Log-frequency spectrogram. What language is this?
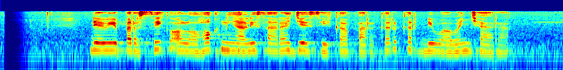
Sundanese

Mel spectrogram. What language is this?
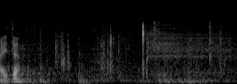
Estonian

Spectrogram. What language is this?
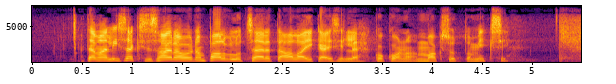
Finnish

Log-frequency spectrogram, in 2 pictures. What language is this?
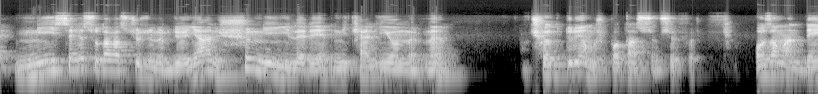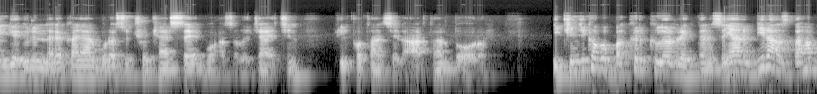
Turkish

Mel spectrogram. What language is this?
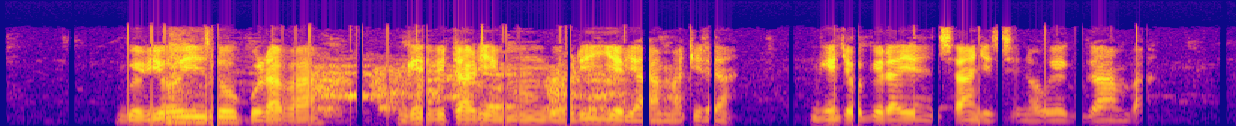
Ganda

